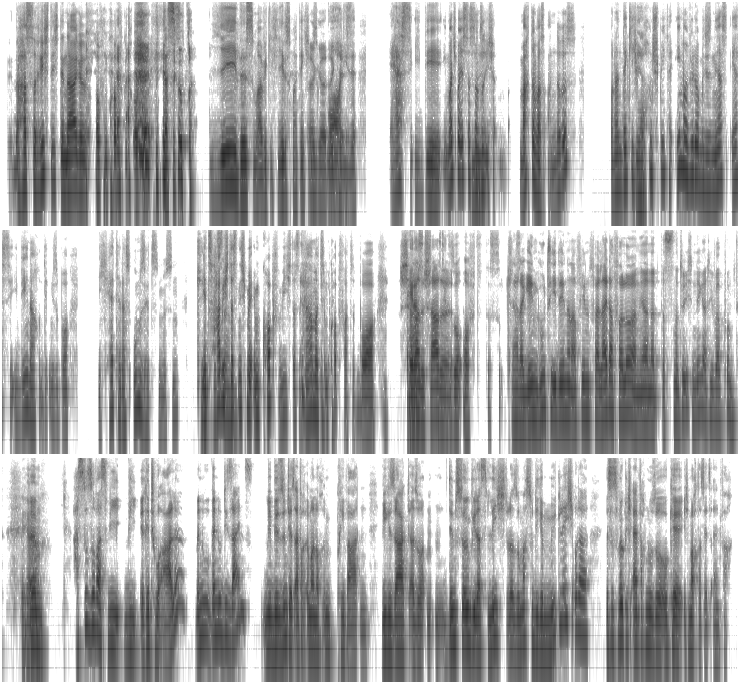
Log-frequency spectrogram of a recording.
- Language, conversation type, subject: German, podcast, Welche kleinen Schritte können deine Kreativität fördern?
- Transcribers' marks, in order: laugh; laughing while speaking: "Super"; stressed: "jedes"; giggle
